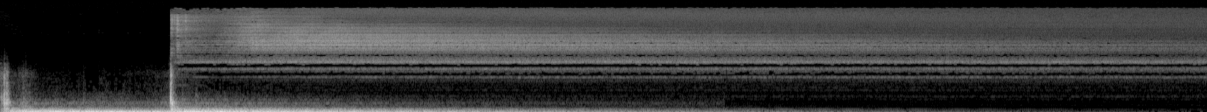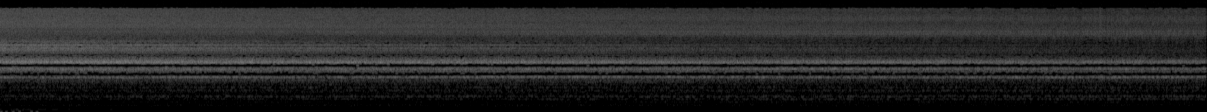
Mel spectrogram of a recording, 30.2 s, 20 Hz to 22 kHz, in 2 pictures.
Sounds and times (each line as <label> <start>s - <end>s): dark toms 0.0s - 9.3s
